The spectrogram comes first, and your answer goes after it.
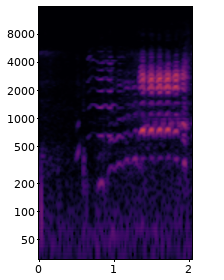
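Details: Newborn F4 Mini Alpine buckling, black with white-frosted ears and nose, born in the woods on a homestead on March 13, 2021; a thin bleat rises, then breaks into a loud quavering tremolo of about six quick pulses.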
